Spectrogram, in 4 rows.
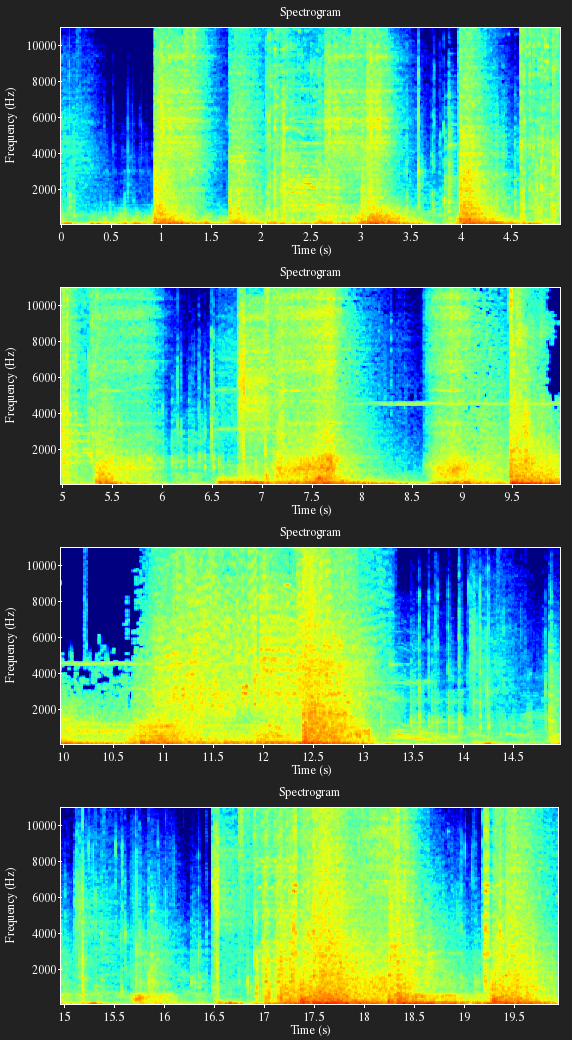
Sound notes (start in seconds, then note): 6.5 thudding and slamming; 8.6 electricity zapping; 8.6 guns firing; 16.4 guns firing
